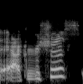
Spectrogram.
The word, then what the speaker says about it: Akershus: In Norway, the Akershus? Is that how you say it? – Yeah.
